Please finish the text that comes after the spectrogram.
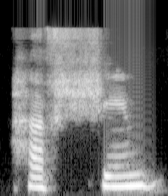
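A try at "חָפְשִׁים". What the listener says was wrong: It's a kamatskatan, a short O sound. Chofshim. And you had four, let's count them up, four kamatskatan vowels, didn't you? Kol, chofshim, and avod. They are very tricky. they look precisely like the long ah sound. looks exactly like an ah sound. It is also an o sound.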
